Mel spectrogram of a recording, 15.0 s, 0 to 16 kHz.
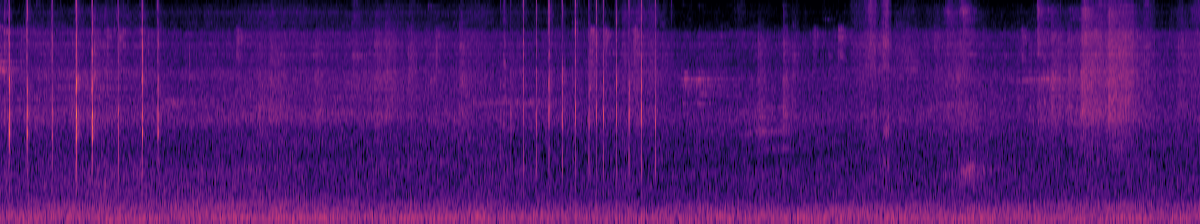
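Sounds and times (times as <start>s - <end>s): street traffic rumble: 0.0s - 15.0s
light ticks: 6.2s - 8.3s.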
